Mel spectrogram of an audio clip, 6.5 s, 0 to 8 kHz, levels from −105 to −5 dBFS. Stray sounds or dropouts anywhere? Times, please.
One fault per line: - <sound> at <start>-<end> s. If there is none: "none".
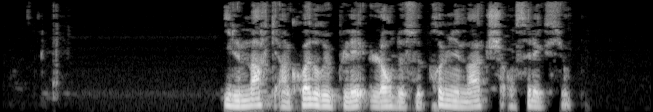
none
